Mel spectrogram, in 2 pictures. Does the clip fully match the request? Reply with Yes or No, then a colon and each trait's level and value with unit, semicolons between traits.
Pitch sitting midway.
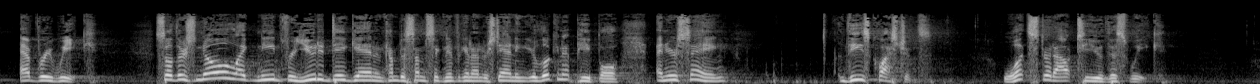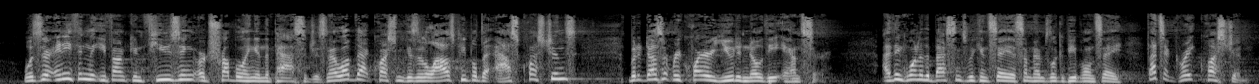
Yes: medium, 180 Hz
